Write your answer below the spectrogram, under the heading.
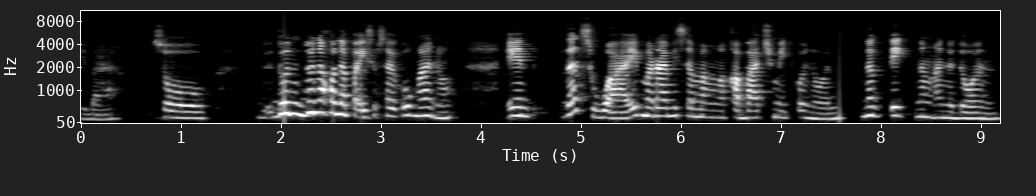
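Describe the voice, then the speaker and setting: A woman speaks fairly slowly in a fairly high, bright, sharp voice, with very wide pitch swings and big swings in loudness. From Philippines, Manila. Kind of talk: casual solo talk with book reading.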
